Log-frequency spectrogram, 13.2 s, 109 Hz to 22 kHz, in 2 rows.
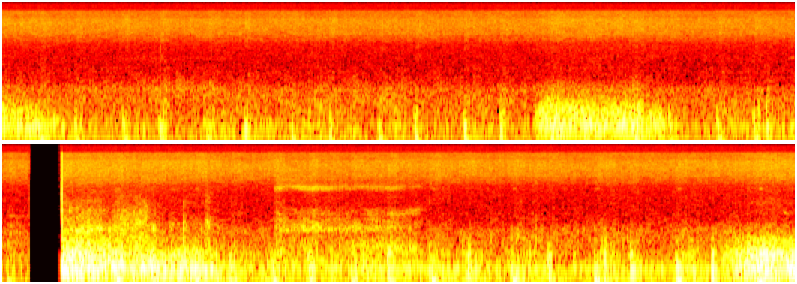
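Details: Female heart auscultated with different stethoscopes at Erb's point, then the mitral, tricuspid, aortic and pulmonic areas: regular heartbeat at roughly 88 beats a minute, with brief rubbing noise as the stethoscope moves. Normal heart sounds.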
